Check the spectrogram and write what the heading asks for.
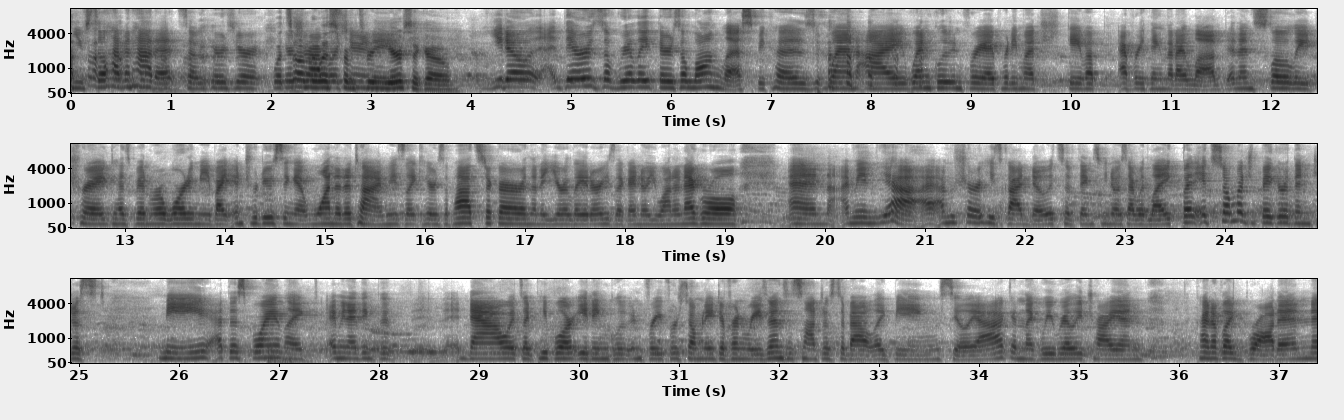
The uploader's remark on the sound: Tech Bites Live at Industry City. Was recorded live at BIG aLICe Brewing Co.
